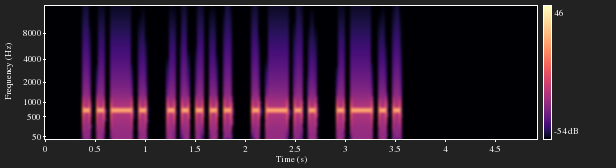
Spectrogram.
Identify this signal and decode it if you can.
Morse code, heard as a keyed tone, about 17 wpm, 700 Hz. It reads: F5LL
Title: DXCC-100 Call Signs - 4 Characters - 17wpm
